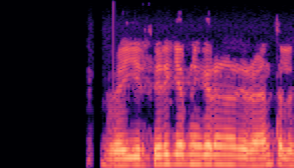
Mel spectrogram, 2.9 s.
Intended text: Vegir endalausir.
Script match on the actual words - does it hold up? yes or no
no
